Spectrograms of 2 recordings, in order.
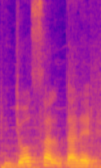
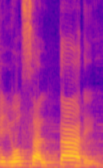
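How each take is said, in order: First: The stress falls on the last syllable. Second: The stress falls on the middle syllable. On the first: The speaker calls it right. "Es importante que pongan las tildes" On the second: The speaker calls it wrong. "si no tuviera tildes sería yo saltare"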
